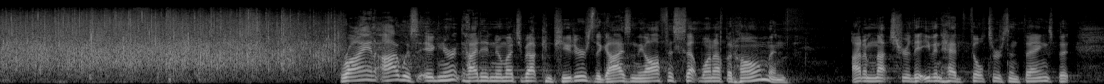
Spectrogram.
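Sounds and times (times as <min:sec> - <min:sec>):
audience applause welcoming a speaker to the stage: 0:00.0 - 0:03.8
speech: 0:03.4 - 0:11.0.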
